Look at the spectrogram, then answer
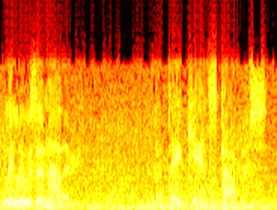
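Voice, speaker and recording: Low-voiced wartime narrator, very noisy track. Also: male voice, animated, moderate pace, muffled recording. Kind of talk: scripted 1940s war documentary narration. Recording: noisy vintage film soundtrack, aircraft engine drone.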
